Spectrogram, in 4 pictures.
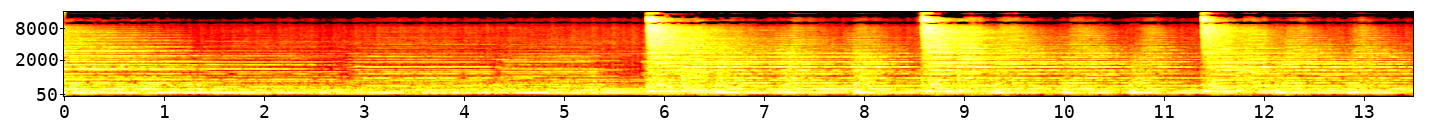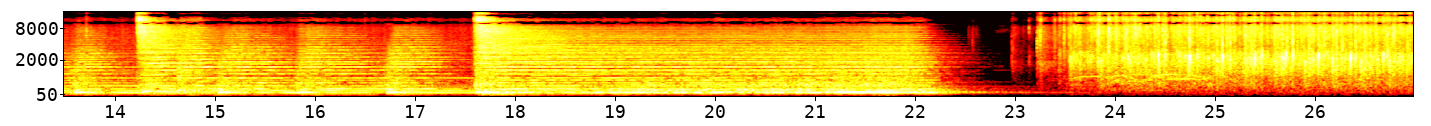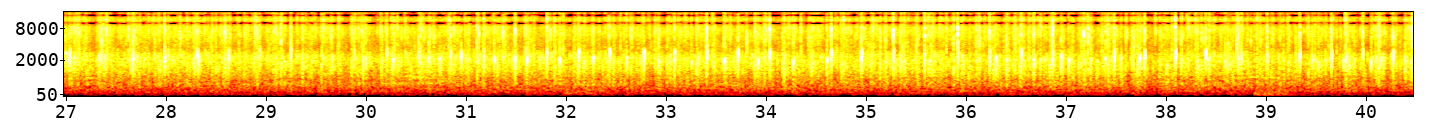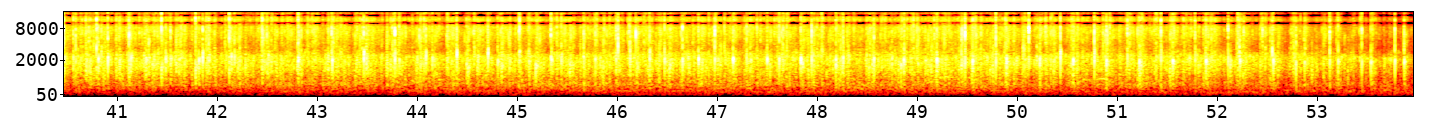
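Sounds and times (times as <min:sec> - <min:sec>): audience applauding: 0:23.0 - 0:53.9
voices among clapping: 0:23.0 - 0:53.9.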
